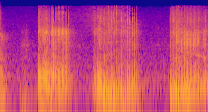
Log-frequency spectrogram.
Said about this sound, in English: A couple of farts in a row.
